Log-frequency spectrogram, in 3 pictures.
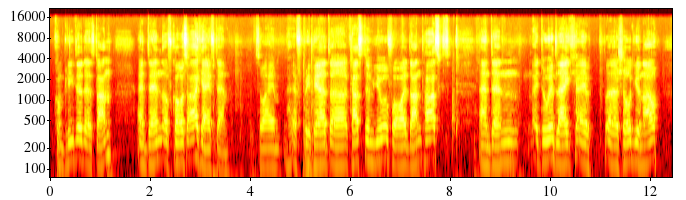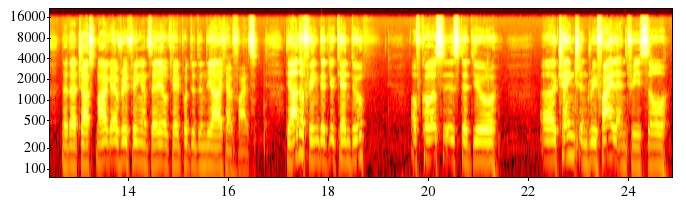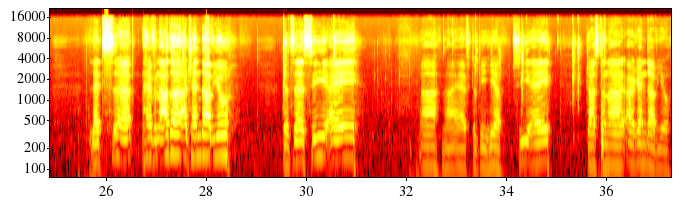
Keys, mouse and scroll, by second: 20.1 click, 29.8 ctrl+c, 30.8 a, 33.1 click, 34.0 ctrl+c, 34.6 a, 35.6 a.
